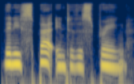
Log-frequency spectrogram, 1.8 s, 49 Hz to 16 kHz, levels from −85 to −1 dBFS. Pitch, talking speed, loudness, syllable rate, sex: 180 Hz, 200 wpm, -18 LUFS, 4.5 syllables/s, female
